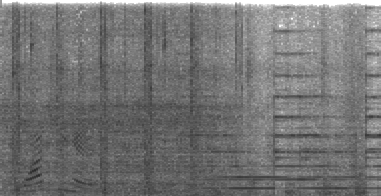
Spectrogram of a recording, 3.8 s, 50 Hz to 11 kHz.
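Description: An American steam locomotive, now running on a 7 km line in Pennsylvania, hisses loudly and steadily, with periodic puffing bursts, and a steam whistle's sustained tone joins in toward the end.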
